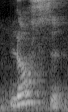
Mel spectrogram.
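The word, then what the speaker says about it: ロス: So instead of saying LA, in Japanese, we say Los. So it's pronounced it like loss. It's like your loss, my loss, the same pronunciation like loss, okay?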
